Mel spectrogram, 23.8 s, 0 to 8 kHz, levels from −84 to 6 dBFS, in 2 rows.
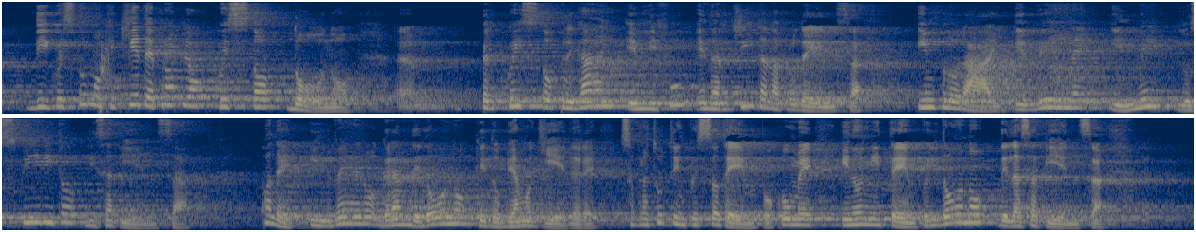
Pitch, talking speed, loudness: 150 Hz, 115 wpm, -31 LUFS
